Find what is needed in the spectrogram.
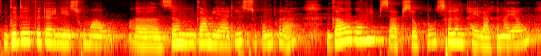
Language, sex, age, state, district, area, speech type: Bodo, female, 30-45, Assam, Baksa, urban, spontaneous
